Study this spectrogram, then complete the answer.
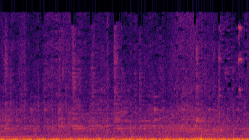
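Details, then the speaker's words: Misfiring engine, uneven lumpy idle with missing low thumps and spitting, splattering pulses; running on two cylinders, and a spark plug test shows cylinder three dead. "Right. So this thing is firing on two uh two barrels. Okay."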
